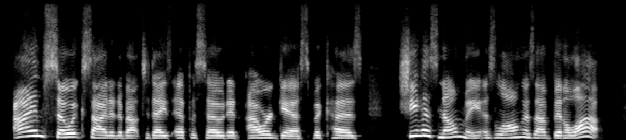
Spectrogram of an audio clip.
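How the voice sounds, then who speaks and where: A woman speaks in a Southern US accent with a bright, sharp tone. The sound is dry and close with no echo, over a quiet background. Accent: Southern twang. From US South, rural Alabama. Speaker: podcast host. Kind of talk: casual interview chat.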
